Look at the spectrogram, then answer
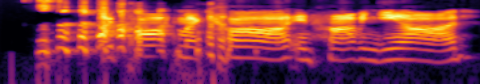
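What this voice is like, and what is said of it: Put-on Boston accent. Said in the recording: “give me a Boston accent? ... A Boston accent?”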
